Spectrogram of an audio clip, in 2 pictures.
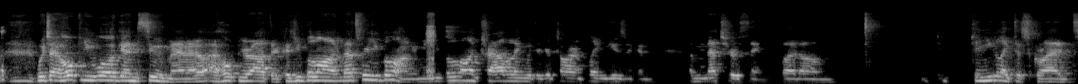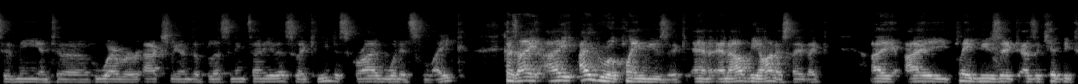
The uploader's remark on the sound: via Zoom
